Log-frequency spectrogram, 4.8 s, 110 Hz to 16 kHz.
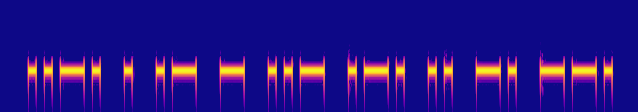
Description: Morse code, heard as a keyed tone, about 21 wpm, 700 Hz. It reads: FEATURING
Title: All-Age Appropriate Jokes - 20wpm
